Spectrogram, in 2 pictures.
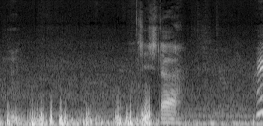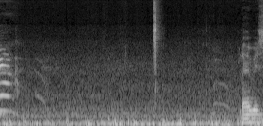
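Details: Domestic cat indoors giving a couple of short, bright meows with rising-falling harmonics amid quiet pauses, preceded by a person talking loudly and a low steady hum in the room.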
